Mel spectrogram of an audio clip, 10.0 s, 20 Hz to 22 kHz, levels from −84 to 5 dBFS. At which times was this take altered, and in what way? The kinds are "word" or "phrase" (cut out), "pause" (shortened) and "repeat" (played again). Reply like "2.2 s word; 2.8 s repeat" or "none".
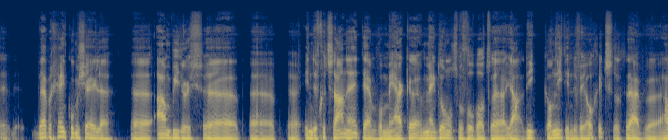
4.8 s word; 7.9 s word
